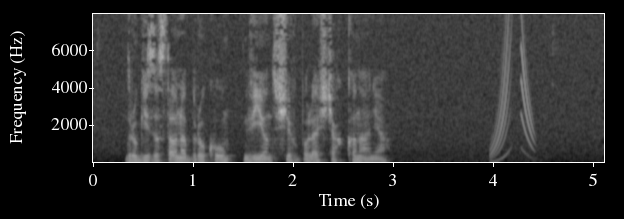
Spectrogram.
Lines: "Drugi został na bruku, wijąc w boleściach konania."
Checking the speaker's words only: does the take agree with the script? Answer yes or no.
no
